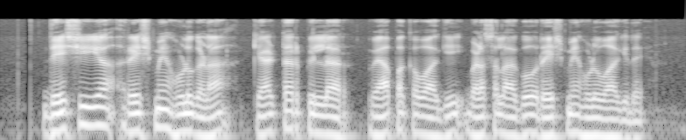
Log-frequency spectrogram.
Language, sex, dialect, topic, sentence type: Kannada, male, Mysore Kannada, agriculture, statement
